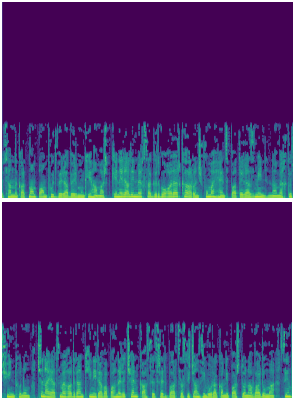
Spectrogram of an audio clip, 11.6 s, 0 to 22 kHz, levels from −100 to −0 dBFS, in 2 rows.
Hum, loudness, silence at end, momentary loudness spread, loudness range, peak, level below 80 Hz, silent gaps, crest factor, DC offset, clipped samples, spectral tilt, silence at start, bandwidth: none; -18 LUFS; 0 s; 3 LU; 1 LU; -6 dBFS; -52 dBFS; none; 10 dB; 0.1%; under 0.1%; -7 dB/octave; 0 s; 8.8 kHz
